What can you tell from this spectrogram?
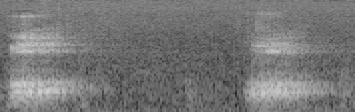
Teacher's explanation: the tongue is mid and pulled towards the back. And then if I raise it for o and oo, still you can see it's pulled back a bit. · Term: back vowels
